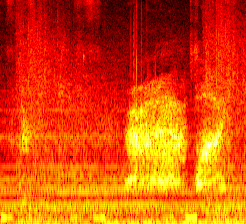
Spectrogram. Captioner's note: groans of frustration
